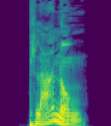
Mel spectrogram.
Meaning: planning
- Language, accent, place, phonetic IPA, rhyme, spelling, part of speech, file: German, Germany, Berlin, [ˈplaːnʊŋ], -aːnʊŋ, Planung, noun, De-Planung.ogg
